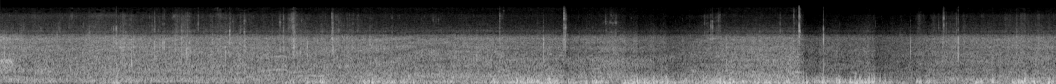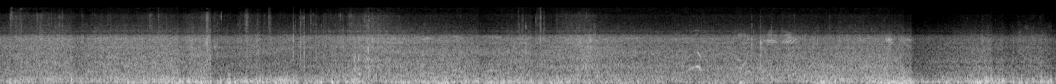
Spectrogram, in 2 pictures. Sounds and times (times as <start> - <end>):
Outside, rural or natural: 0.0 - 21.1.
